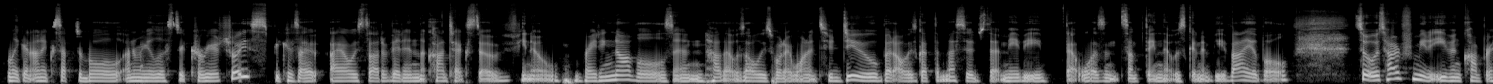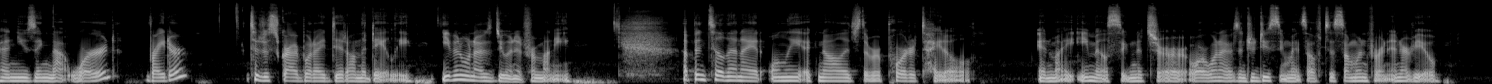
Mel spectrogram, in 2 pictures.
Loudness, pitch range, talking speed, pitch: -20 LUFS, 155-195 Hz, 205 wpm, 160 Hz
